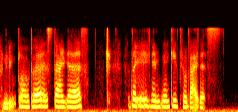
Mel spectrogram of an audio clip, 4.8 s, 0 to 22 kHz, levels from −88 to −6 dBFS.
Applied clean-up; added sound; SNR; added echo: neural diffusion model UNIVERSE++.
